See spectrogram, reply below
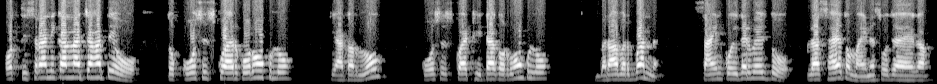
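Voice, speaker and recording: A male math teacher explaining formulas in a rapid, repetitive way and calling his students "beta". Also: high voice, low-quality recording. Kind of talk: fast classroom explanation.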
